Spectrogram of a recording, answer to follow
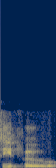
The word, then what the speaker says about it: CFOO: Finance Outsourcing or csfo and see sifu or pronounced sifu or CFO Specialists the combination of CFO and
